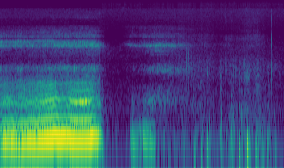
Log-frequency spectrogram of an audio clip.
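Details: Staffordshire terrier dog asleep: a long, low, buzzing snore, then a softer snort and quiet breathing; snoring.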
